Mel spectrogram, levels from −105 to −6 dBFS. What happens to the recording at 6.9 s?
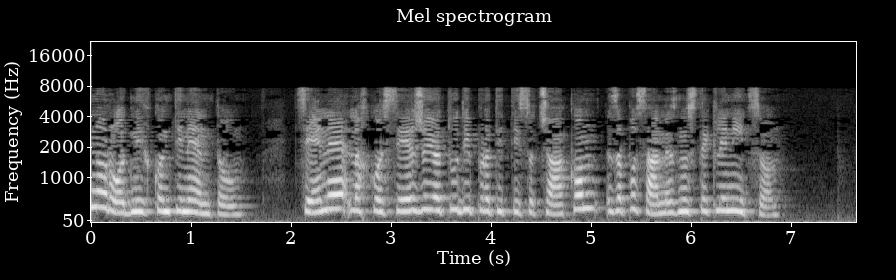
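Low-delay AAC compression is present at 6.9 s, as it is across the whole clip. The speech there sounds rough and grainy, with noise filling the gaps between the harmonics, and the audio stops at about 7.7 kHz. This likely comes from AAC-ELD at a low bitrate, consistent with about 16 kbps: its short frames cannot separate the pitch harmonics cleanly, and with so few bits the coder smears noise across them and discards the top band.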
